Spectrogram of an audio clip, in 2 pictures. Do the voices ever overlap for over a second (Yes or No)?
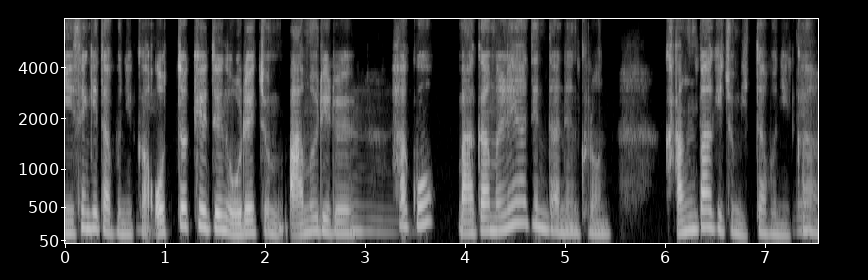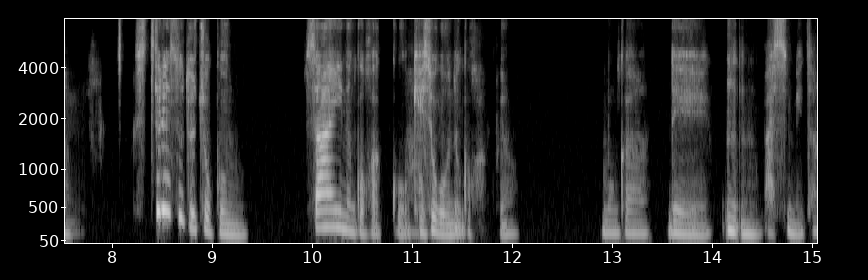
No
